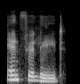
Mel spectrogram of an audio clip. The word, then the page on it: enfilade: Indian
